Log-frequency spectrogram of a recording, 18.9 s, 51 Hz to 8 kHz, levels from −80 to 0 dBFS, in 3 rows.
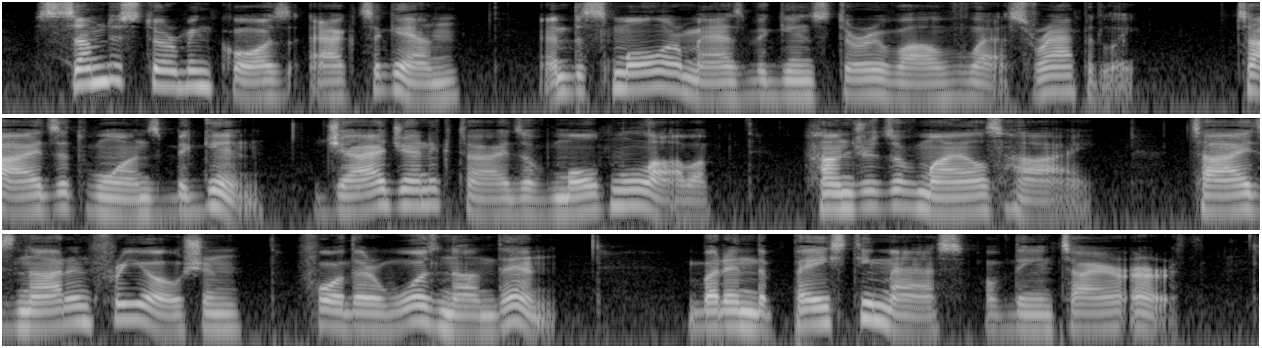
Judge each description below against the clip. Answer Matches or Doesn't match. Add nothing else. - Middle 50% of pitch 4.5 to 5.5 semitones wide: Matches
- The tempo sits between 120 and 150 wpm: Matches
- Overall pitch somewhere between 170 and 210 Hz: Doesn't match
